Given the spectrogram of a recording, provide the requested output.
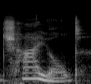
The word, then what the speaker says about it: child: just child there now what sound is happening in child in the vowel chai old it's a long I sound and yet if we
